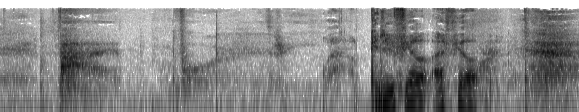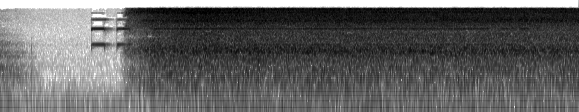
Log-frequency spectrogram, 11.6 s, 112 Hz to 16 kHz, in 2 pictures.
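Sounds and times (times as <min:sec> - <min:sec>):
speech: 0:03.8 - 0:05.4
short burst of breathy airflow: 0:05.2 - 0:06.1, 0:07.0 - 0:11.5
electronic beep from a breathalyzer: 0:06.7 - 0:07.4
person blowing forcefully into a breathalyzer: 0:07.0 - 0:11.5.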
